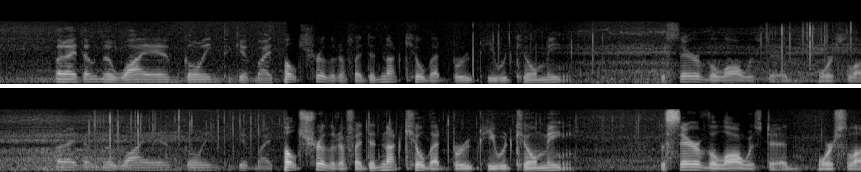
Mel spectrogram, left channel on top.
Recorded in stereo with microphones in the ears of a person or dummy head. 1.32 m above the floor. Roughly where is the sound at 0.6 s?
Left.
